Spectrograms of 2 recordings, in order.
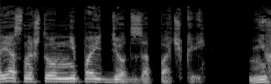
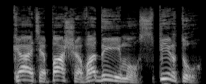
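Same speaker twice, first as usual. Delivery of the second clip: raised, urgent call; Настасья Филипповна; 6 semitones higher than usual. A narrator's reading. Настасья Филипповна calls the maids for water, urgent shout. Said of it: "крикнула Настасья Филипповна".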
